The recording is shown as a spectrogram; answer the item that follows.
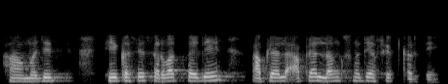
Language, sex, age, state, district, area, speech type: Marathi, male, 18-30, Maharashtra, Gondia, rural, conversation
